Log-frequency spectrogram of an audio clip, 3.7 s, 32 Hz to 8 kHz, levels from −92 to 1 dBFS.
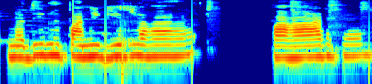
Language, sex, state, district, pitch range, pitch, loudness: Hindi, female, Bihar, Bhagalpur, 200-215 Hz, 205 Hz, -16 LUFS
